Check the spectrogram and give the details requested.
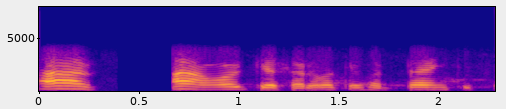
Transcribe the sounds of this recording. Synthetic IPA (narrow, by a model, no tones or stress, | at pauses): ãː | ãːoːkesɐɾoːkesɐɾt̪ɛ̃ːŋkjusɐɾ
